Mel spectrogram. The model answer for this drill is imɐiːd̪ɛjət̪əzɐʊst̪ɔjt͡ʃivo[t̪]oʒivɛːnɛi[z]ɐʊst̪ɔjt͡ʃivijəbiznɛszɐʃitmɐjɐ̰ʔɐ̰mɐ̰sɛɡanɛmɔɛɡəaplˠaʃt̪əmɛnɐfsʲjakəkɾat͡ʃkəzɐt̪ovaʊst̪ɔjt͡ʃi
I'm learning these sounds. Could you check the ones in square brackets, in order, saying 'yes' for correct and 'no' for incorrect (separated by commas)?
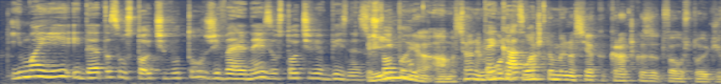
yes, yes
